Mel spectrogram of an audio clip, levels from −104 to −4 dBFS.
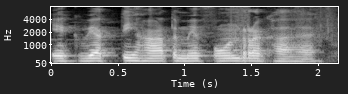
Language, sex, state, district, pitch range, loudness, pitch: Hindi, male, Jharkhand, Garhwa, 135-140 Hz, -17 LUFS, 135 Hz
